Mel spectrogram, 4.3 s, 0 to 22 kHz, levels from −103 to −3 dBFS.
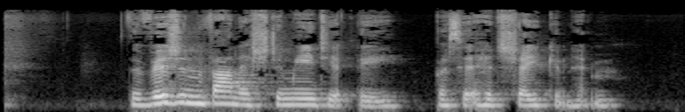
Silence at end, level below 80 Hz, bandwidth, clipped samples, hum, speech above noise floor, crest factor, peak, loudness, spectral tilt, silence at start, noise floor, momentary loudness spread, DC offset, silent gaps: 0.45 s; -64 dBFS; 16 kHz; under 0.1%; none; 39 dB; 20 dB; -8 dBFS; -26 LUFS; -3.5 dB/octave; 0.05 s; -66 dBFS; 15 LU; under 0.1%; none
